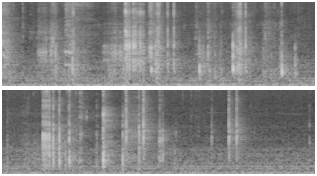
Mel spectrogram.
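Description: A kitchen knife cutting through a large baked mooncake: a run of irregular crunching clicks as the blade breaks through the crust and dense filling.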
